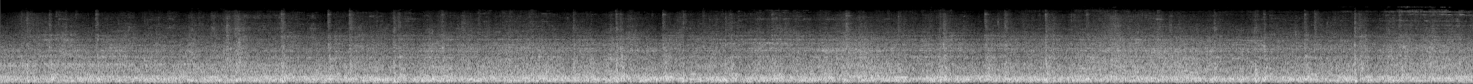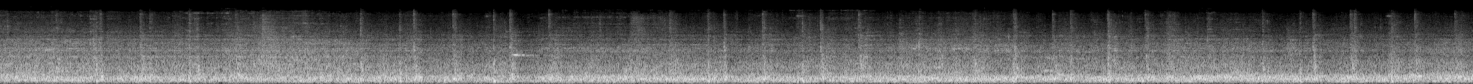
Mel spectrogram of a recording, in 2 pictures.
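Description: Umber-and-cream Pullman carriages of the VSOE (British Pullman) train rolling past close by at steady speed: an even, continuous rumble of steel wheels on rails with some clickety-clack.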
